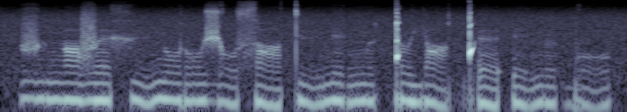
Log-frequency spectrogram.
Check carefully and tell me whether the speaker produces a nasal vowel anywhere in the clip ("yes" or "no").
no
